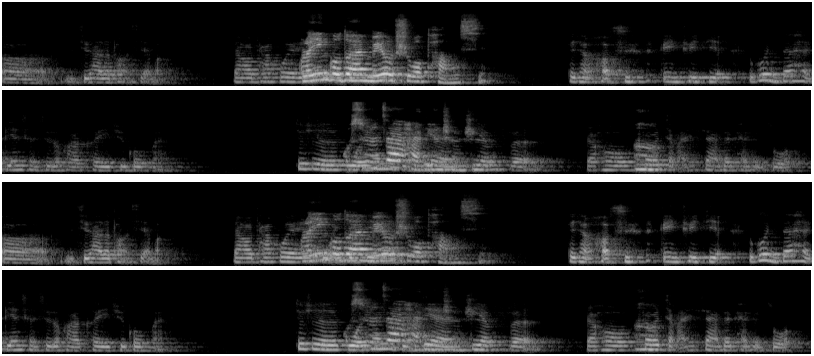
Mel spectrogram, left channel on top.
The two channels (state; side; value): normal; both; correlation 0.81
